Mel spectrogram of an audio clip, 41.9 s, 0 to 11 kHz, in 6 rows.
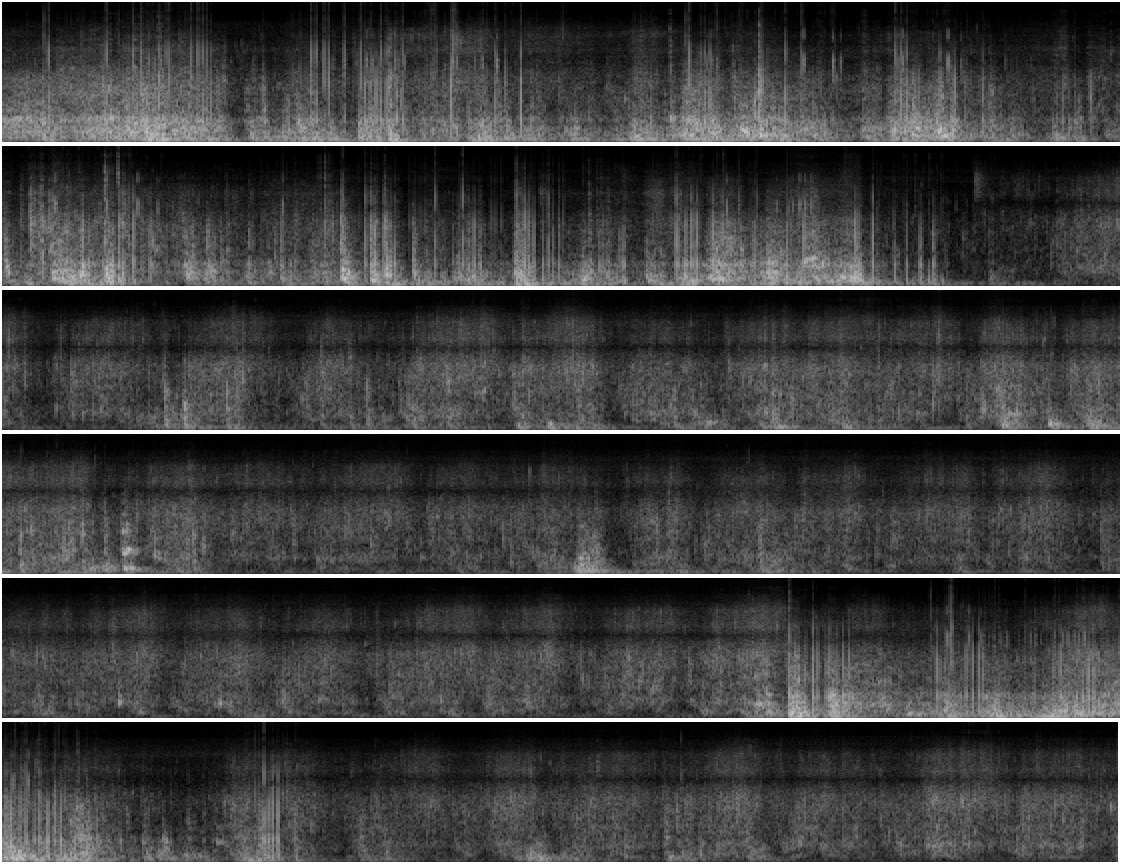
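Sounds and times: wind buffeting microphone: 0.0 - 13.5, 32.5 - 37.5, 38.1 - 40.0
water splashing around kayak: 0.0 - 41.9.

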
